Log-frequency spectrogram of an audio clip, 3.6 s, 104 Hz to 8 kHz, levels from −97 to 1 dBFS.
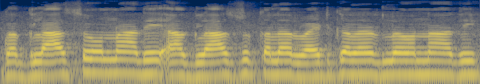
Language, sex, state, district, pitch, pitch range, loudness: Telugu, male, Telangana, Mahabubabad, 175 Hz, 165-175 Hz, -14 LUFS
